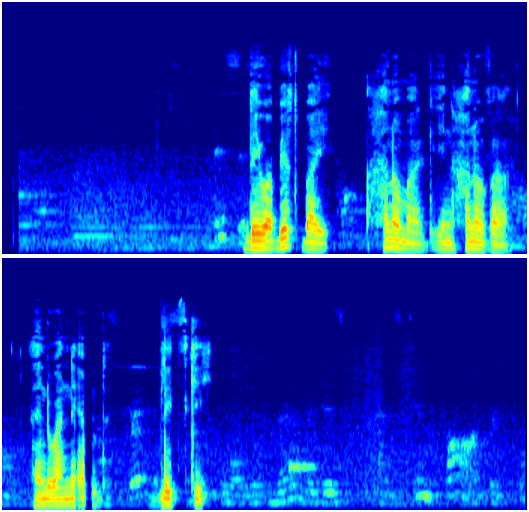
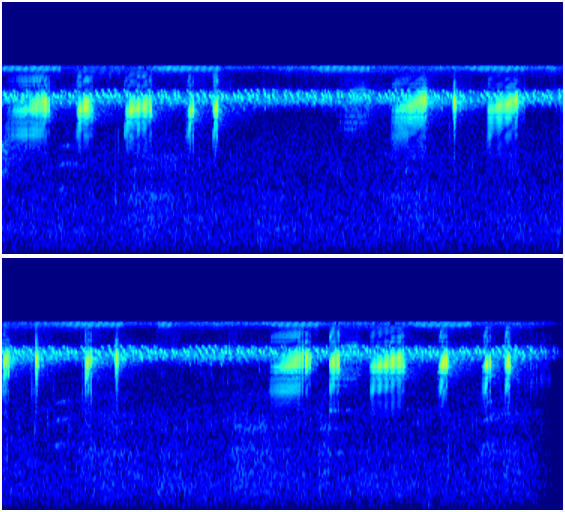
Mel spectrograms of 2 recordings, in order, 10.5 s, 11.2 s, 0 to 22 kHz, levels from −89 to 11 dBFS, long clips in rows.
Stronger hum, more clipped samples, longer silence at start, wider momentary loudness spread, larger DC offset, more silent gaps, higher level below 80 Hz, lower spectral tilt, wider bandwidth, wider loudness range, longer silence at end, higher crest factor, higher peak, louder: neither; neither; first, 2.2 s vs 0 s; first, 28 LU vs 16 LU; neither; neither; first, -54 dBFS vs under -90 dBFS; first, -8 dB/octave vs 3 dB/octave; first, 11.5 kHz vs 8 kHz; first, 10 LU vs 4 LU; first, 0.75 s vs 0.2 s; second, 22 dB vs 28 dB; first, -2 dBFS vs -8 dBFS; first, -22 LUFS vs -32 LUFS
